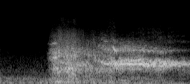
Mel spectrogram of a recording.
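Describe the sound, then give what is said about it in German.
An old Austin car braking hard, its tires skidding: a sudden loud screech bursts in over a low rumble and holds as a harsh, sustained squeal for about a second and a half. “Wir hingen beide in den Gurten. Ich war überrascht, wie gut die Bremsen am alten Austin noch waren.”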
